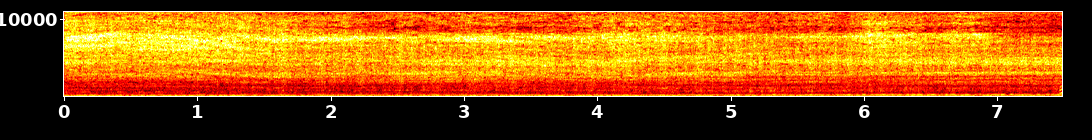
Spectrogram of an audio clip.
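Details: 1967 Chevy Nova small-block Chevy with FiTech EFI, first start after cleaning a stuck injector that flooded fuel into the oil: deep, steady idle rumble with no misfire, stumble or knock; idling cleanly.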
